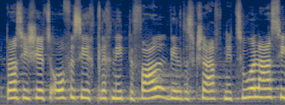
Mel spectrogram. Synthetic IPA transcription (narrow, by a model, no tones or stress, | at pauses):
d̥ɑːsɪʃjɛt͡stɔfəsɪχtlɪχnɪt̚d̥əfɑlvɪldɑskʃæftnɪt̚t͡suːəlæːsi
